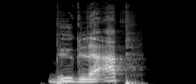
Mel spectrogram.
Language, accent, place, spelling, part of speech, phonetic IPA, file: German, Germany, Berlin, bügle ab, verb, [ˌbyːɡlə ˈap], De-bügle ab.ogg
- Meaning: inflection of abbügeln: 1. first-person singular present 2. first/third-person singular subjunctive I 3. singular imperative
